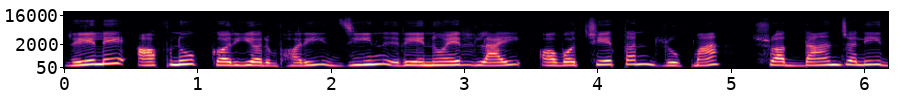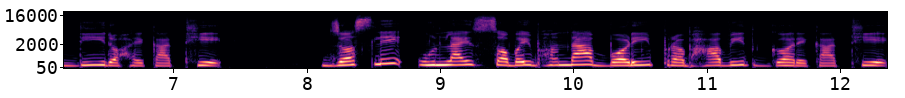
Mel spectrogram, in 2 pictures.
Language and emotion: Nepali, neutral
